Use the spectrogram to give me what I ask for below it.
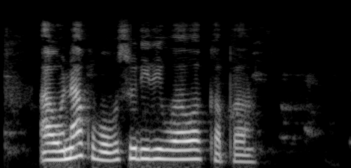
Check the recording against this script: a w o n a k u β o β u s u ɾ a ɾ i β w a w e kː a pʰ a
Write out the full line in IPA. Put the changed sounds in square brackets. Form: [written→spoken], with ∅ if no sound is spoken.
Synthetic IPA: a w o n a k u β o β u s u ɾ [a→i] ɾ i β w a w [e→a] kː a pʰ a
